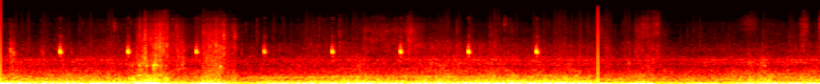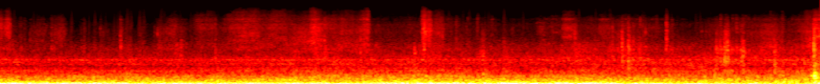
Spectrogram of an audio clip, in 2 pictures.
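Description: Tesla Model S on the move with no engine note, just a steady low road and tyre rumble. The turn-signal indicator ticks about one and a half times a second for the first five seconds, then stops.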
